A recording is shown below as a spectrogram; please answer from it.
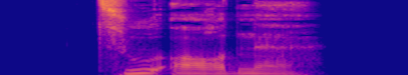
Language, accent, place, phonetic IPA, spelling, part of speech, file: German, Germany, Berlin, [ˈt͡suːˌʔɔʁdnə], zuordne, verb, De-zuordne.ogg
- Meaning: inflection of zuordnen: 1. first-person singular dependent present 2. first/third-person singular dependent subjunctive I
